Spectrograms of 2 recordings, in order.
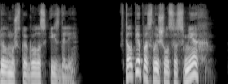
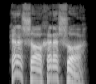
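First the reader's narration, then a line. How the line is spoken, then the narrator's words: Shouted. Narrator (Russian): прокричал он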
